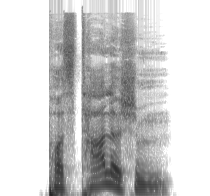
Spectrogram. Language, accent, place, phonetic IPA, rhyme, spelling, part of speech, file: German, Germany, Berlin, [pɔsˈtaːlɪʃm̩], -aːlɪʃm̩, postalischem, adjective, De-postalischem.ogg
- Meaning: strong dative masculine/neuter singular of postalisch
